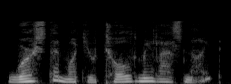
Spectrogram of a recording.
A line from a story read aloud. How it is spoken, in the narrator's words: Her voice was soft, melting into him, soothing him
